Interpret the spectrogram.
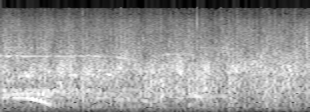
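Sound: large round of applause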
